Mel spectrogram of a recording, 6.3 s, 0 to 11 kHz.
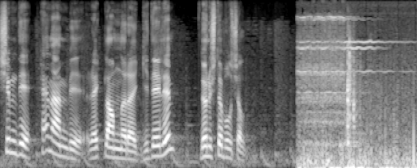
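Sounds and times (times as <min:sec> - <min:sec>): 
speech: 0:00.0 - 0:04.6
telephone ringing with a bright trilling tone: 0:04.5 - 0:06.2.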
